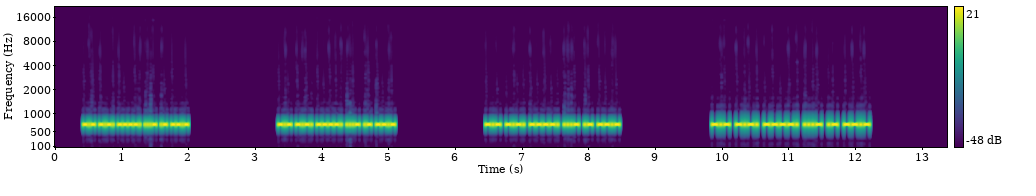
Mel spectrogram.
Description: Morse code, heard as a keyed tone, about 50 wpm, 700 Hz. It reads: KC9VAQ KC9VAQ KC9VAQ KC9VAQ
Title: Speed Racing - USA 2x3 Call Signs 40wpm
